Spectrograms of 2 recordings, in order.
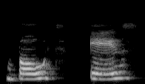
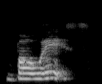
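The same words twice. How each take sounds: First: "Boat is" apart, with a clear T; separated words. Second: "boat is" as one word, T tapped; linked flap T. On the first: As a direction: pause between "Boat" and "is". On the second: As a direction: flick from "boat" into "is". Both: Shown as a demonstration. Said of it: "There is the flap T".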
